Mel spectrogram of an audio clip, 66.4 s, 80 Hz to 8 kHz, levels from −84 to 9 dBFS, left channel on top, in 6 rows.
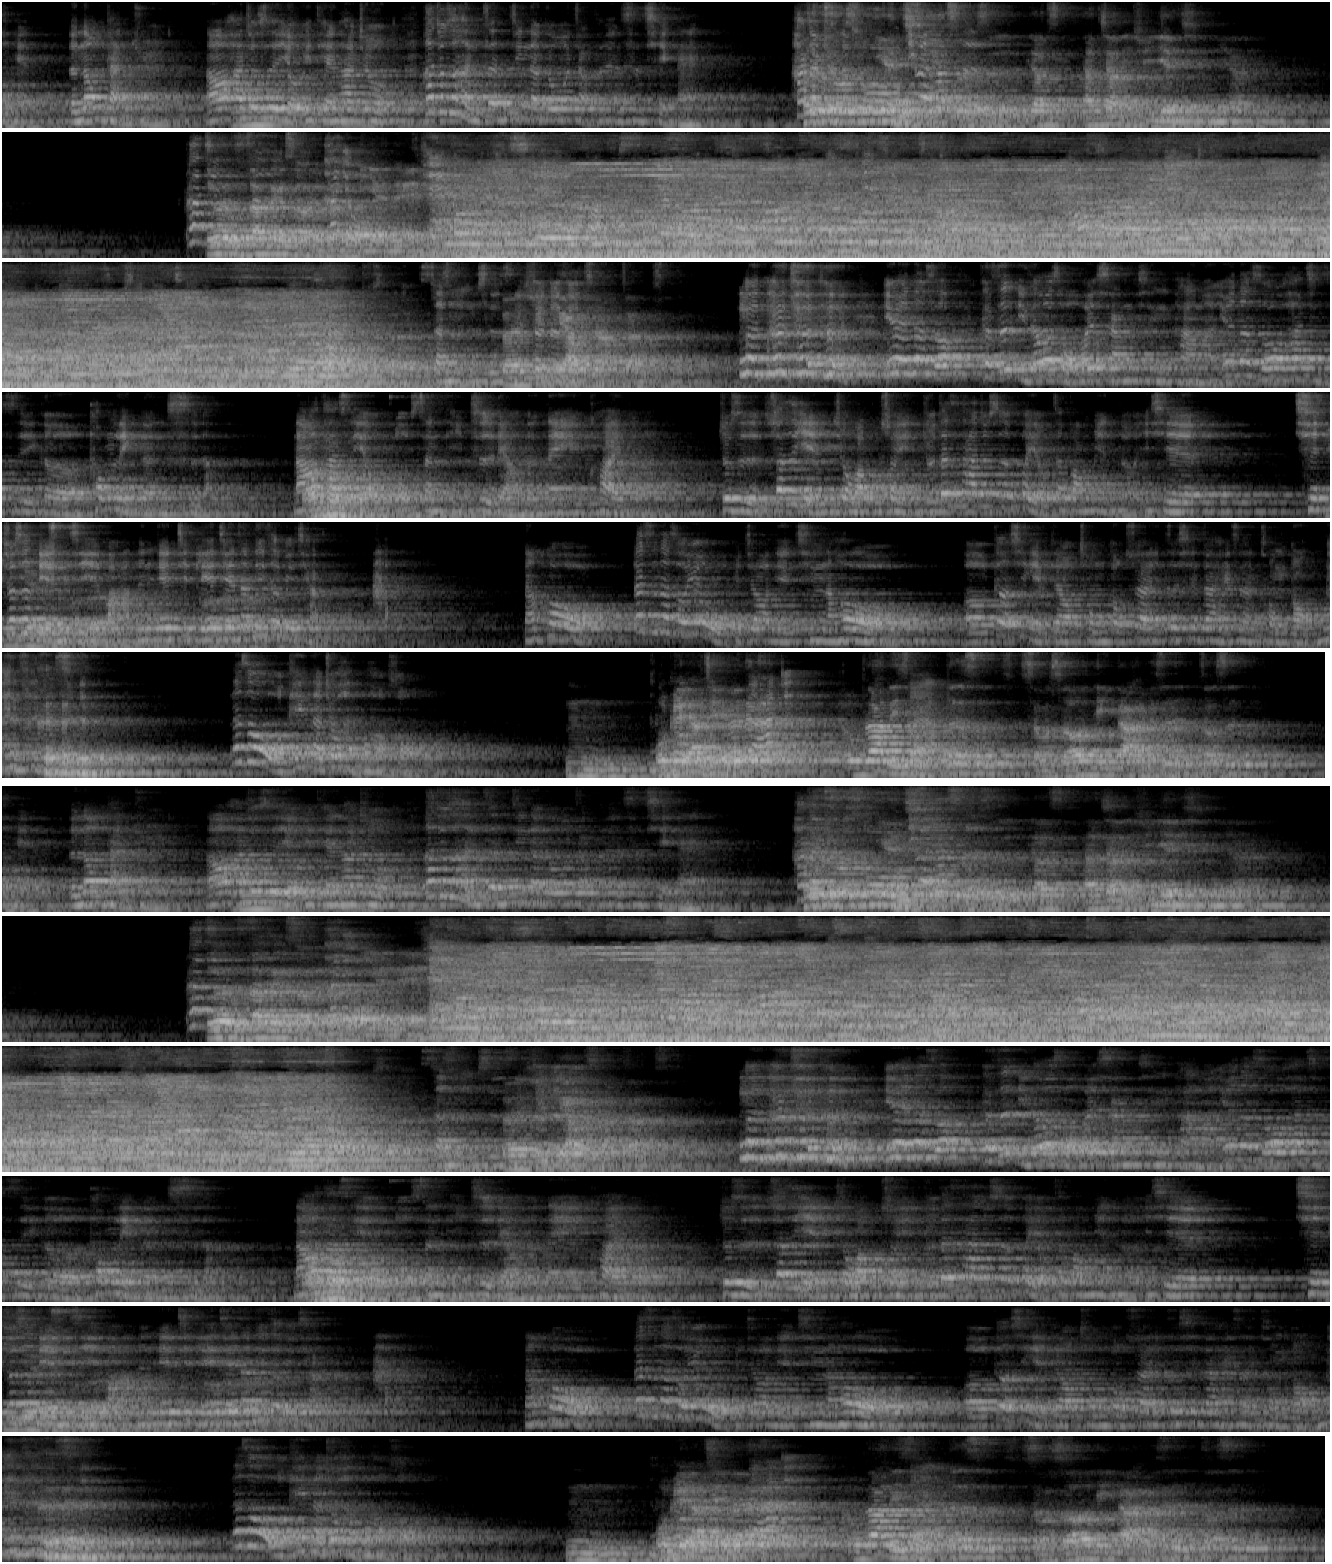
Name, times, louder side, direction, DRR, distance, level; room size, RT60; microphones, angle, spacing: voice 1, 0.6-1.4 1.7-5.8 6.6-8.3 9.5-10.3 12.6-14.2 14.6-19.4 19.9-24.0 24.5-27.2 28.3-35.0 35.6-38.7 39.2-43.2 44.0-47.0 47.4-47.5 48.6-49.2 49.5-51.8 52.3-56.1 57.2-58.8 60.7-61.9 62.9-63.1, left 2 dB, 35° left, 3 dB, 0.7 m, -32 dB
voice 2, 1.9-2.2 6.7-10.5 12.8-14.6 24.7-26.0 26.3-27.6 35.7-36.1 44.2-45.2 45.9-46.4 55.5-56.1 60.0-60.5 60.8-61.8 62.3-65.7, left 1 dB, 75° left, 0 dB, 1.2 m, -29 dB
sound 1, 14.6-24.9, equal, 45° right, 1.4 m, -23 dB
10.0 x 8.1 x 3.0 m, 2.4 s
head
